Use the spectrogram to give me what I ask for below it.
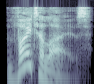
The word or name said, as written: vitalize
